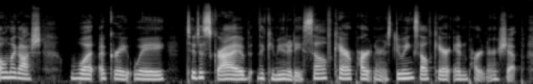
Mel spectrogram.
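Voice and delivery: ordinary talk

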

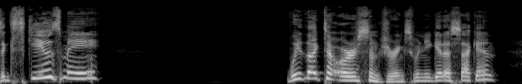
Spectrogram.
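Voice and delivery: very high-pitched, polite voice. Retelling a drunk customer at a packed bar: imitating a high-pitched voice. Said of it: "To say "excuse me" in a high-pitched voice".

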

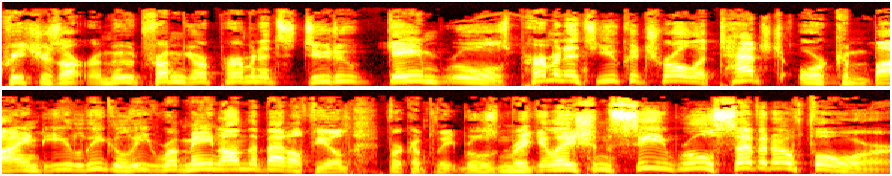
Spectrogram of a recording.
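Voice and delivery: whole line in a single breath. Reading the card's reminder text aloud while being timed: all in one breath. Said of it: "One breath".

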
